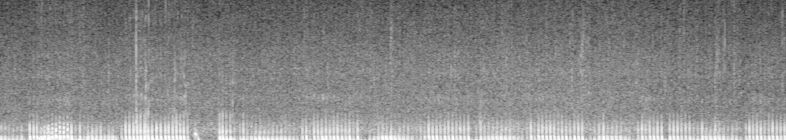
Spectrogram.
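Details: Close, deep purring from a relaxed domestic cat, orange tabby or calico, in repeated rumbling bursts with a brief pause near the two-second mark, faint rain beneath.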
